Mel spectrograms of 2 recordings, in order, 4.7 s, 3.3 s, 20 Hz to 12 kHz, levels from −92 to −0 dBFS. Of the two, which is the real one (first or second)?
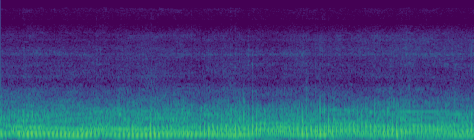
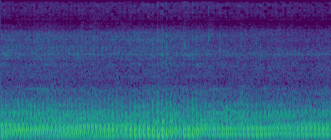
second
